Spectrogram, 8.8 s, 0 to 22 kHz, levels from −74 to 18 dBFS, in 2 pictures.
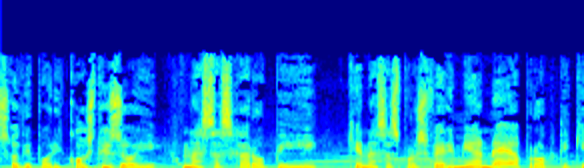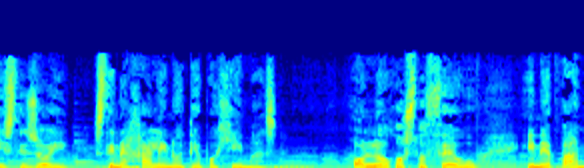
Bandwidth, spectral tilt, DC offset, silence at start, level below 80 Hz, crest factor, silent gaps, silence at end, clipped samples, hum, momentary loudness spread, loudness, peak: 15.5 kHz; -3.5 dB/octave; 0.1%; 0 s; -30 dBFS; 16 dB; none; 0 s; under 0.1%; none; 7 LU; -15 LUFS; 0 dBFS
